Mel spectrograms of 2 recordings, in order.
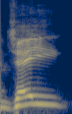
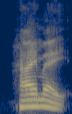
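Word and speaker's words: Jaime: Uh uh Jamie Ger Guera if I'm pronouncing that correctly. Forgive me if I'm not. They were Oh, ha. My bad. Okay. Haime. Oh, stop it. Anyway, what's his name? Oh, okay. Haime. Okay.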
